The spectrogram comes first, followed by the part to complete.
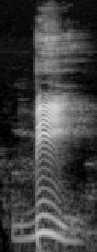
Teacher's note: itbaq atau merapatnya kedua bibir ketika mengucapkan huruf ba itu lebih kuat dari mim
